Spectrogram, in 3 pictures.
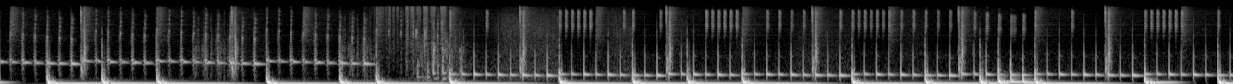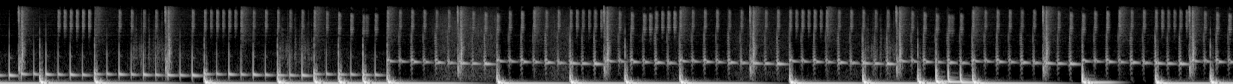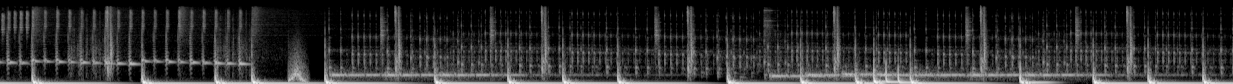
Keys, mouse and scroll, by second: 0.1 ctrl+click, 1.3-4.4 alt+drag, 9.1 alt+right click, 10.0-11.6 ctrl+drag, 11.6-16.7 alt+drag, 16.7-18.7 alt+right drag, 18.7 click, 23.2 click, 24.0-26.4 alt+drag, 28.0-34.8 ctrl+drag, 34.8-36.9 ctrl+drag.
